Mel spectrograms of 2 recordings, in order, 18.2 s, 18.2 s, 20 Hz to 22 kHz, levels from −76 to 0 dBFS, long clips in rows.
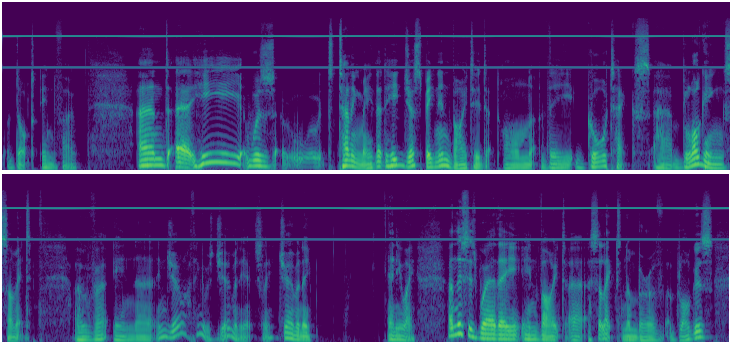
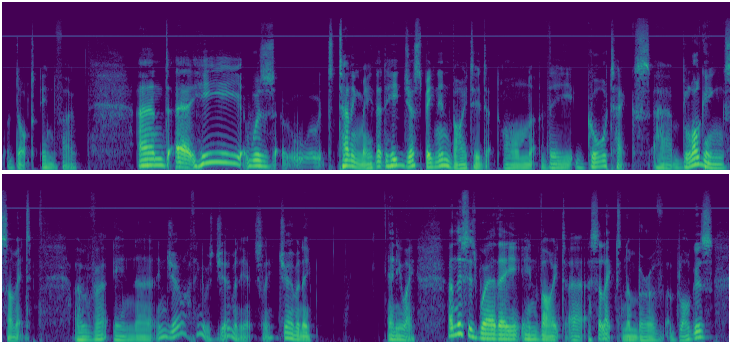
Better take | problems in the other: second | high-pitched whine; loud; throughout; 9.5 kHz, 7 dB below the speech; faint in the second

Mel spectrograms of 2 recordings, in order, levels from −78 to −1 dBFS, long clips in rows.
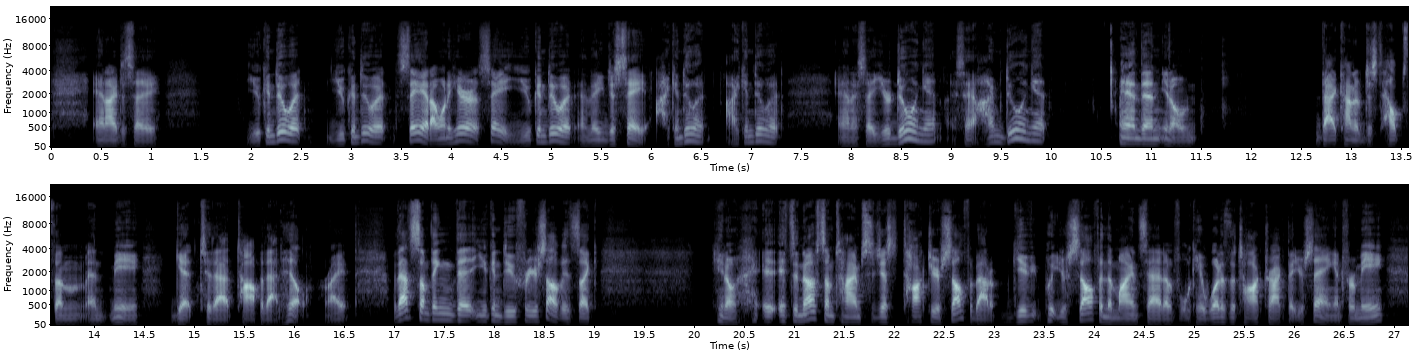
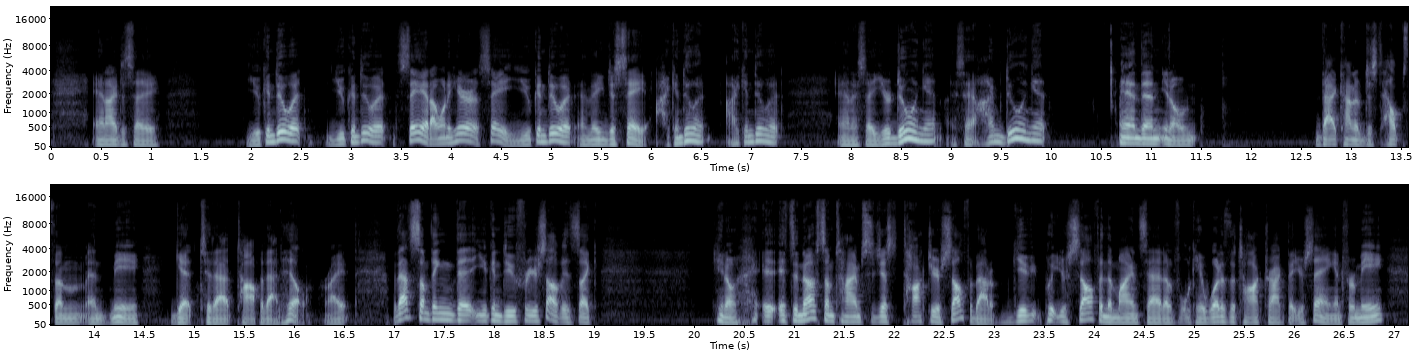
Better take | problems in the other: second | thin; very; fading below 900 Hz

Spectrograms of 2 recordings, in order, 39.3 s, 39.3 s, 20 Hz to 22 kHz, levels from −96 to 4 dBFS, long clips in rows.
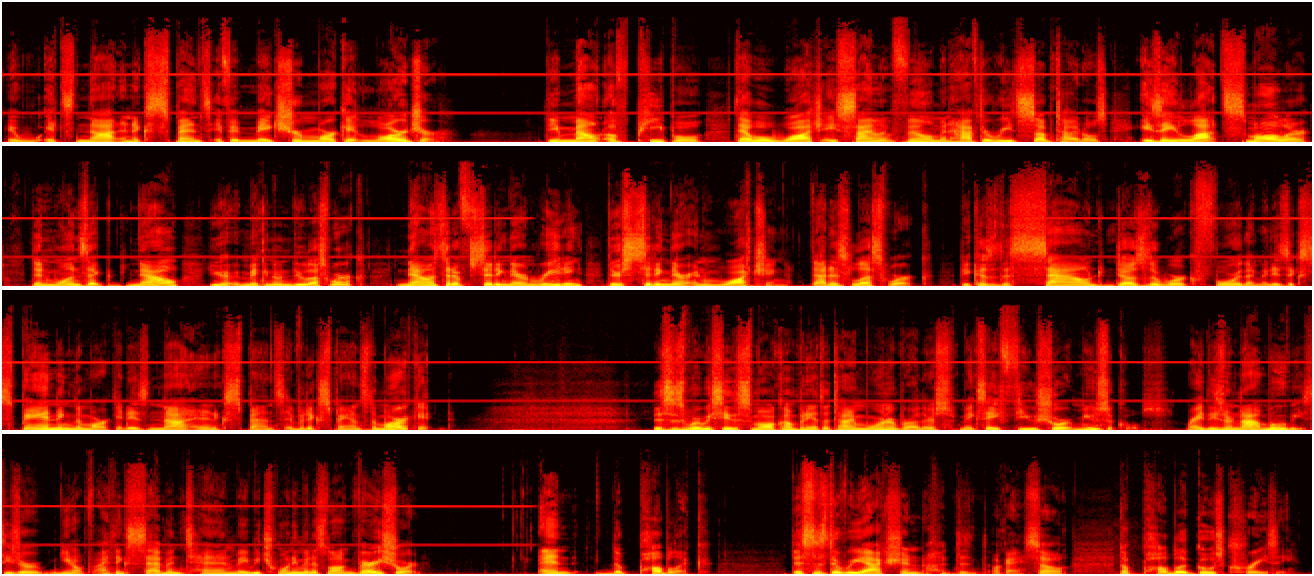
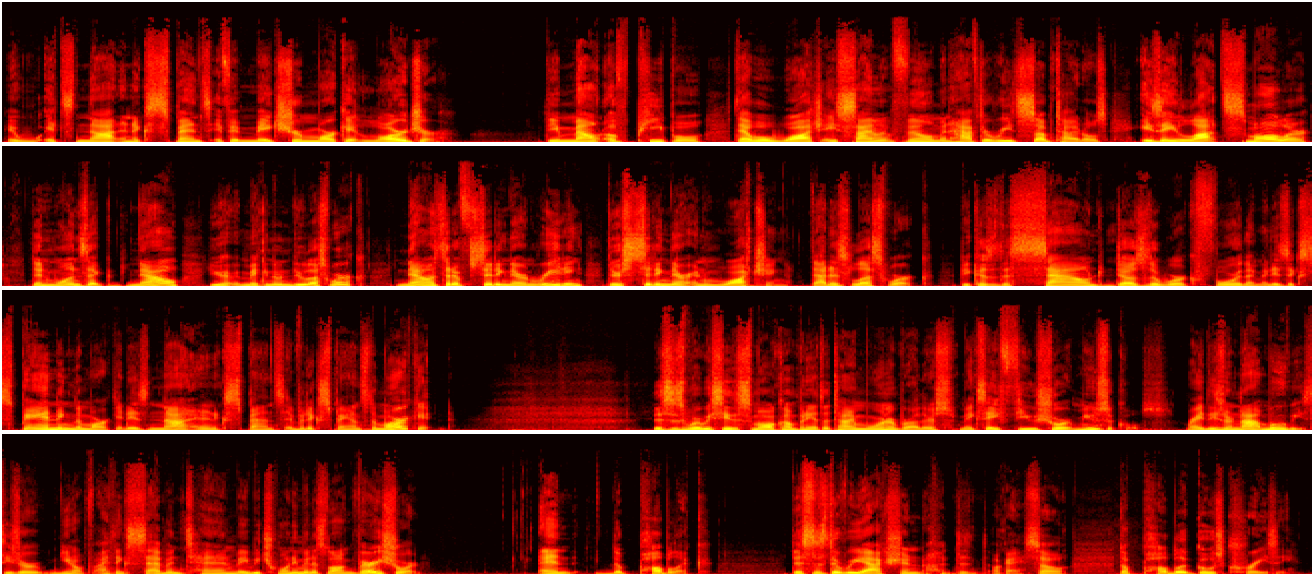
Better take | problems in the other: second | high-pitched whine; faint; until 14 s and from 17 to 33 s; 10.5 kHz, 25 dB below the speech

